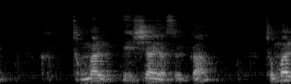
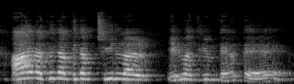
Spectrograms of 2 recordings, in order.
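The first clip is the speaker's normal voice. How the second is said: loud, raised grumble easing off; aggrieved complaint; 7 semitones higher, 10 dB louder than usual. Acted. Weary church worker complaining about extra duties, aggrieved. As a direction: protest loudly, then let it settle. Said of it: "마음에 불편함이 생길 수 있어요".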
